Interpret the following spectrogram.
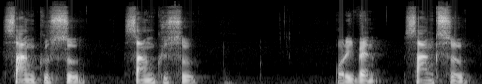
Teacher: because the U in ku is between unvoiced consonant, is barely heard, if at all. And so, yeah, even more similar to English, sankusu, sankusu, or even sanksu.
